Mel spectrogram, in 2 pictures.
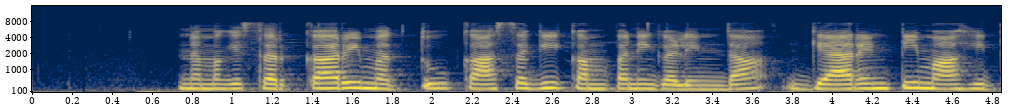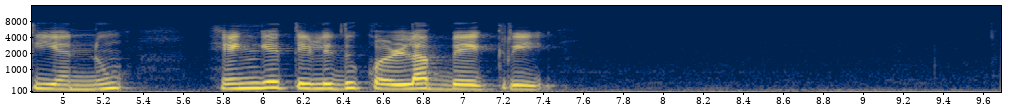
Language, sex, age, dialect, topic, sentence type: Kannada, female, 25-30, Central, banking, question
